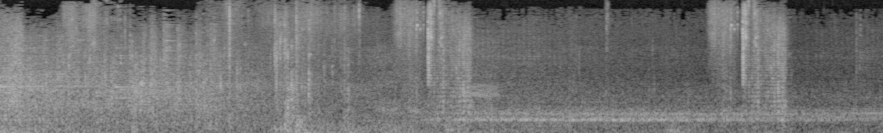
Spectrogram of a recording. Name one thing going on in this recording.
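Metal locker doors rattle and clang open.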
